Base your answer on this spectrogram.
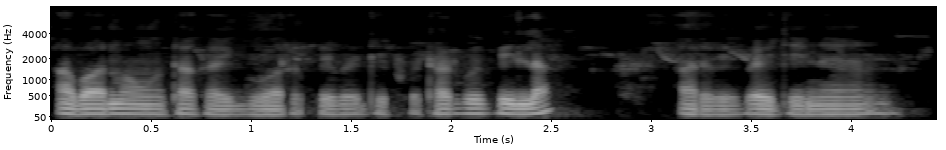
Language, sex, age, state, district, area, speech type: Bodo, male, 45-60, Assam, Baksa, urban, spontaneous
